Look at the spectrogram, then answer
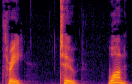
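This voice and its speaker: A man's voice: medium pitch, lively intonation, normal speed, fairly bright tone, no echo, clean studio sound, lightly acted. A man voicing a brave, urgent teenage boy in an audiobook. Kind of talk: audiobook character voice.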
